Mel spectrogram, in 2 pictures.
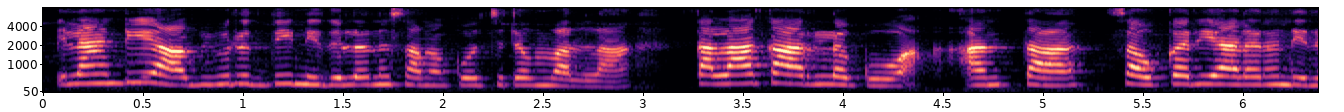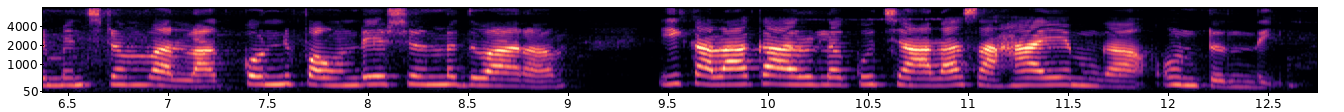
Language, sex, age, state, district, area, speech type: Telugu, female, 18-30, Andhra Pradesh, East Godavari, rural, spontaneous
